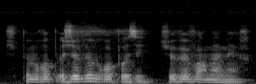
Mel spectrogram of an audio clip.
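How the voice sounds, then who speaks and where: A man's voice: fairly low pitch, fairly even intonation, fairly quick, creaky, a little hiss or hum. Man narrating a tense first-person story.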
